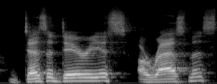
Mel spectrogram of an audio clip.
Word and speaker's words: Desiderius Erasmus: The best known of these are Desiderius Erasmus.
